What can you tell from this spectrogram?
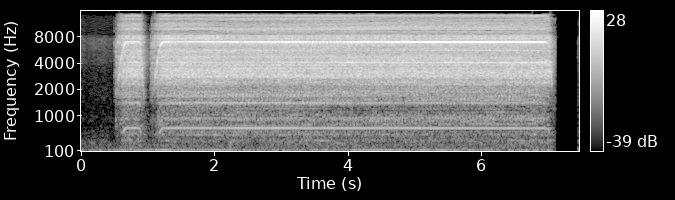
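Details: Percutaneous chevron osteotomy, first ray: steady high-pitched whine of a 3.0 drill bit running several seconds, boring bone from the first-ray base toward the head before a 4.0 chamfered-head screw.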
